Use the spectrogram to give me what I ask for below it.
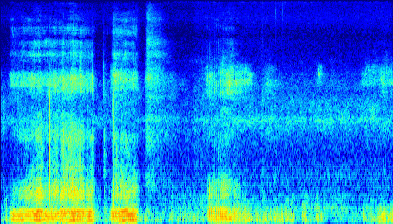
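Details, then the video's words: Dogs snoring, low rumbling breaths in two loud bursts followed by softer, raspier breathing, with faint background hiss. "Totally Funny Dogs Snoring"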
